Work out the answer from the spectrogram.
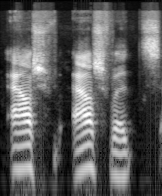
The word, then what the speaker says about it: Auschwitz: So you were in Auschwitz.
